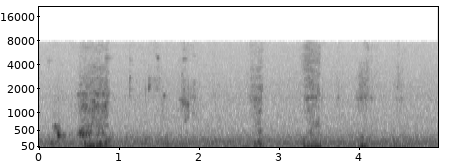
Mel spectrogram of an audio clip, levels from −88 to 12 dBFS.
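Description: No technical faults can be heard anywhere in this speech recording. Nothing in the sound shows any break, distortion or dropout.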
